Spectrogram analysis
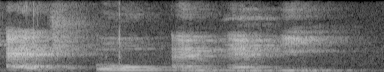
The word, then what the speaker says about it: homme: For the, it is le, and for men, this is H-O-M-M-E. Alors en français, on va dire H-O-M-M-E. You know, sir, the last consonant is mute, H is mute, last E is always mute.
